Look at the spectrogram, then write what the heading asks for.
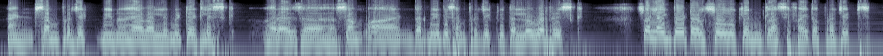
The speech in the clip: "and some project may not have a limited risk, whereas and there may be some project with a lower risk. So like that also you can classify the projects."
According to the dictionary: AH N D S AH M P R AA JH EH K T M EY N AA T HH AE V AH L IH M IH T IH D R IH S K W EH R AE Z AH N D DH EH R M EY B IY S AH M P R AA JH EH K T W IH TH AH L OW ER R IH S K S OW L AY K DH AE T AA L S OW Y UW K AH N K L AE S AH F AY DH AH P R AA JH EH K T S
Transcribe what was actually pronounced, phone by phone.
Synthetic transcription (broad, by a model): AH N D S AH M P R AA JH EH K T M EY N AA HH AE V AH L IH M IH T IH D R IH S K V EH R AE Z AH N D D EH R M EY B IY S AH M P R AA JH EH K T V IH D AH L OW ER R IH S K S OW L AY K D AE T AA L S OW Y UW K AH N K L AE S AH F AY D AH P R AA JH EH K T S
